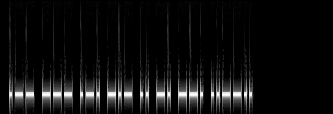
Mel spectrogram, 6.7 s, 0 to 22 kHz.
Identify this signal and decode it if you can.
Morse code, heard as a keyed tone, about 22 wpm, 700 Hz. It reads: WORKING?
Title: Sentences from Top 1000 Words - Review Part 4 - 22wpm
